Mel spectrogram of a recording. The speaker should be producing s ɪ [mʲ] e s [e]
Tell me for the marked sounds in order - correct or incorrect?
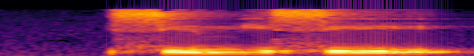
correct, correct

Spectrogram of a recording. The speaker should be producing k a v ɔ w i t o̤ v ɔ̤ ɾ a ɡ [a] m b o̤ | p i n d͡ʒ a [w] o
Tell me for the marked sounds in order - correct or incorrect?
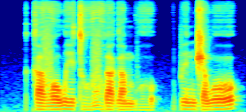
correct, correct

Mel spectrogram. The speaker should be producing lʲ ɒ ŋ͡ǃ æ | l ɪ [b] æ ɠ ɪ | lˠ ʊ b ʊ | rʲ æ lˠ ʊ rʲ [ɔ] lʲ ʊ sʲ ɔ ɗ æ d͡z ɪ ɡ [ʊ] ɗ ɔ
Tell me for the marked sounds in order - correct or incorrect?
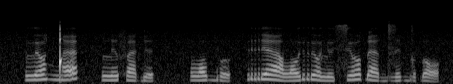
incorrect, correct, correct

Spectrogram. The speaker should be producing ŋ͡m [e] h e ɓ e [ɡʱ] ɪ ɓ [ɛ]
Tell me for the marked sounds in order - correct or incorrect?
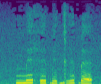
correct, correct, correct

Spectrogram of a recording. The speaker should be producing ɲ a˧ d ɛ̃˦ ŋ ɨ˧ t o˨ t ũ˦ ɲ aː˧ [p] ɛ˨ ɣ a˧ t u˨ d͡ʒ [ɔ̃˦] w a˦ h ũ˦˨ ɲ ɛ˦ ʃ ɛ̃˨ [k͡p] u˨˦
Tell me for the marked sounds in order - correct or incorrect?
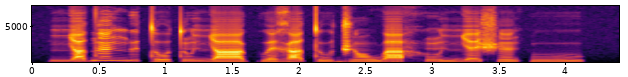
incorrect, incorrect, correct

